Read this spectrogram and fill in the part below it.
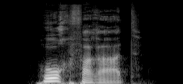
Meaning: high treason
- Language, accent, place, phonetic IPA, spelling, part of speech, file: German, Germany, Berlin, [ˈhoːxfɛɐ̯ˌʁaːt], Hochverrat, noun, De-Hochverrat.ogg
